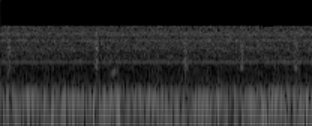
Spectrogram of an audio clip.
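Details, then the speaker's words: Traxxas X-Maxx RC truck steering servo at full flex while setting endpoints: steady low buzzing hum with a faint high whine; the servo is stalled at the end stop, struggling and still drawing power. "right now we're in full flex you can see that you can hear that right now this servos that's all the way up that's you can just hear it struggling right now"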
